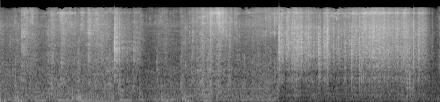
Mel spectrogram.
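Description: A bag of about a hundred pennies poured out onto a glass shop counter: a few short clinks first, then from about four seconds in a dense, steady clatter of coins spilling onto the glass that stops suddenly just before the end.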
